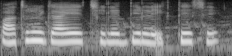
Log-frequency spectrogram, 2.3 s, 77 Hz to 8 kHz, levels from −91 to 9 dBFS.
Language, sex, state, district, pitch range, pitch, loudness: Bengali, female, West Bengal, Cooch Behar, 250-265 Hz, 260 Hz, -12 LUFS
